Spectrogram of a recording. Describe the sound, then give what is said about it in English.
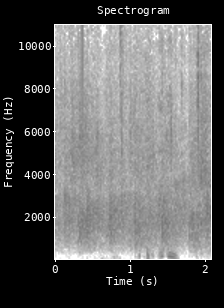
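An audience claps steadily to thank a speaker, a dense wash of many hands at an even level throughout, with a few faint voices murmuring underneath near the end. “Feel free to clap, yeah, if you want to.”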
